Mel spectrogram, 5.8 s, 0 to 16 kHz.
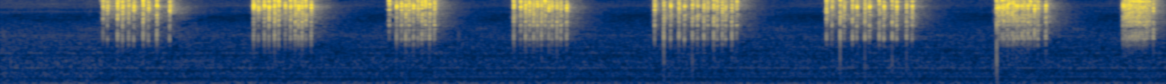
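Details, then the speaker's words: Daiwa Tatula SV TW 8.1 baitcast reel with a plug-and-play metal drag clicker being sound-tested; spring can be set stronger. Crisp, bright ratcheting bursts in even half-second spells as spool turns; normal drag clicker. "Kita cuba bunyi dia. Biasalah macam ni. Kalau nak dia kuat sikit, kita akan turunkan sikit."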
